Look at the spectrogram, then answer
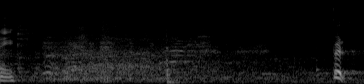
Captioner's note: laughter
